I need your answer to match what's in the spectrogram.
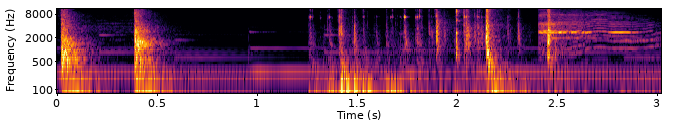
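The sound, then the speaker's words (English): Two firm, hollow knocks on the door of Ross's drugstore in Villisca, about half a second apart, followed by a quieter stretch of soft thuds and rustling over a low steady hum. No one speaks. “After 2 months, he knocked on the door of Ross's drugstore and revealed his true identity.”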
